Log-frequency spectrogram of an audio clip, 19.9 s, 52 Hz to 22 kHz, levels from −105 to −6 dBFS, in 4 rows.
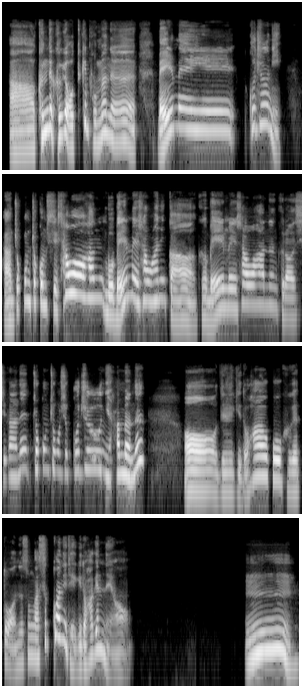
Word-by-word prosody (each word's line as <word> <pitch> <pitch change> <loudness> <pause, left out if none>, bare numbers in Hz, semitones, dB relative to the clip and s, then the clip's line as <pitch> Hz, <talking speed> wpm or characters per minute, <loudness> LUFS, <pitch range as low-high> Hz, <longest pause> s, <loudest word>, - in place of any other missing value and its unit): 아 110 +3 0
근데 215 +6 +4
그게 175 -4 +3
어떻게 130 - +2
보면은 155 - -2 0.4
매일매일 220 - +1 0.2
꾸준히 240 - -6 0.3
아 115 - 0
쪼끔쪼끔씩 205 - -3
샤워하는 270 - +6
뭐 135 -2 +3
매일매일 245 - +2
샤워하니까 220 - -2
그 125 +1 -8
매일매일 180 +8 -1
샤워하는 200 0 -3
그런 130 -6 -4
시간에 200 - -6
쪼끔쪼끔씩 250 -3 -7
꾸준히 250 -1 -7
하면은 215 - +3 0.7
어 125 -1 +6
늘기도 115 -2 -9
하고 195 -1 +2
그게 120 -7 -5
또 - - -4
어느 115 +5 -12
순간 150 +2 -6
습관이 260 - 0
되기도 110 - -6
하겠네요. 150 - -7 1.9
음. 170 - 0
195 Hz, 260 characters per minute, -23 LUFS, -, 1.9 s, 샤워하는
